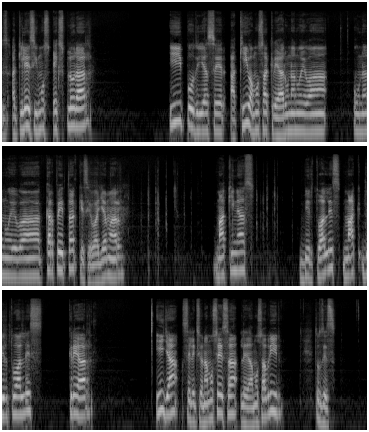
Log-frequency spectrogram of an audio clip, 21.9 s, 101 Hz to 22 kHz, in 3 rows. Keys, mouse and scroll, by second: 3.7 click, 6.6 click, 7.3 click, 9.8-13.5 typing, 16.2 click, 19.0 click.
